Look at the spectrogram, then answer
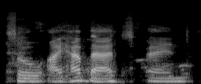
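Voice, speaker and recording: A Canadian man co-hosting a live radio show, hoarse and losing his voice, speaking in an easygoing, hesitant way with many fillers. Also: mid-range voice, level tone, takes it slowly, a crowd in the background, rough recording. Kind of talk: casual live radio chat.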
